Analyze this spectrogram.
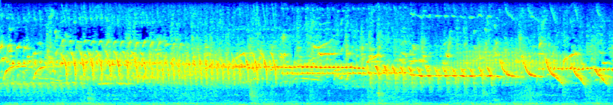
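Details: Canary in steady song: a long, high warbling stream of quick trills and twittering notes, with sweeping rising and falling chirps toward the close.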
